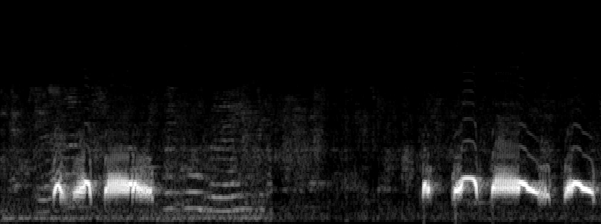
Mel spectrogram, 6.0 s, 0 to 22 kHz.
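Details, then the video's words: Spotted dove cooing in the kuk 3 pattern: a phrase of short and long hollow notes, a pause with faint low murmuring, then a second phrase of four clipped and drawn-out coos. "suara burung derkuku kuk 3"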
